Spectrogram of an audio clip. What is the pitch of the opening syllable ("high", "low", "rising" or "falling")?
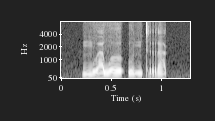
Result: low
